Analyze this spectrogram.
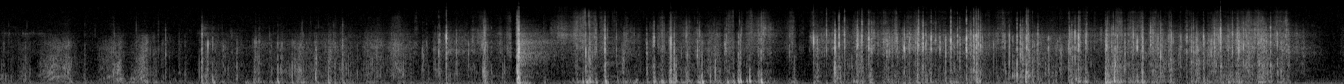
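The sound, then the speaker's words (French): Steady rustling and crinkling of paper with a few sharp clicks and shuffles as a doctor seated at a desk takes his papers from his bag, growing busier in the second half as sheets are pulled out and handled. No one speaks. “Il prend dans son sac ses papiers.”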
